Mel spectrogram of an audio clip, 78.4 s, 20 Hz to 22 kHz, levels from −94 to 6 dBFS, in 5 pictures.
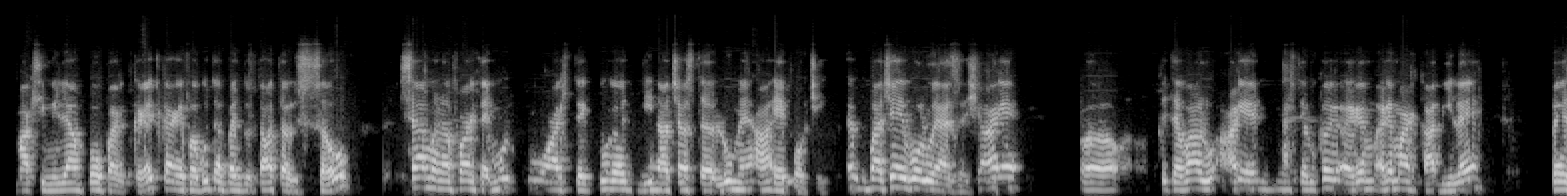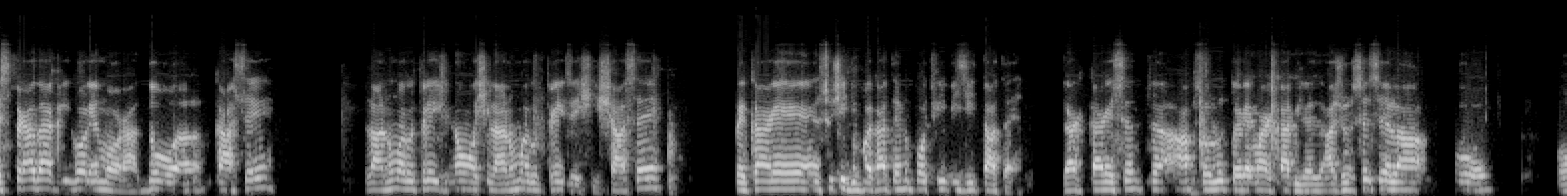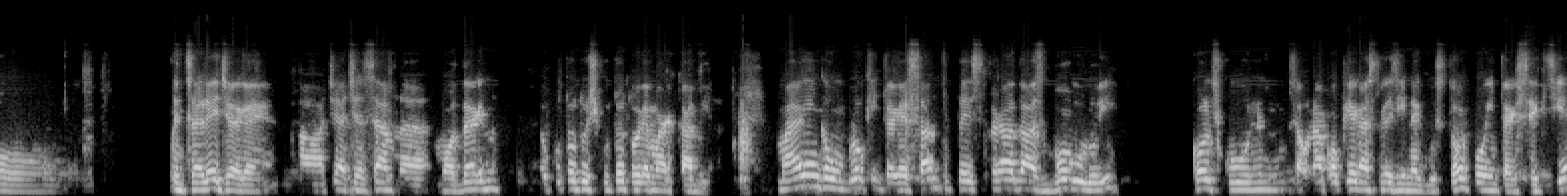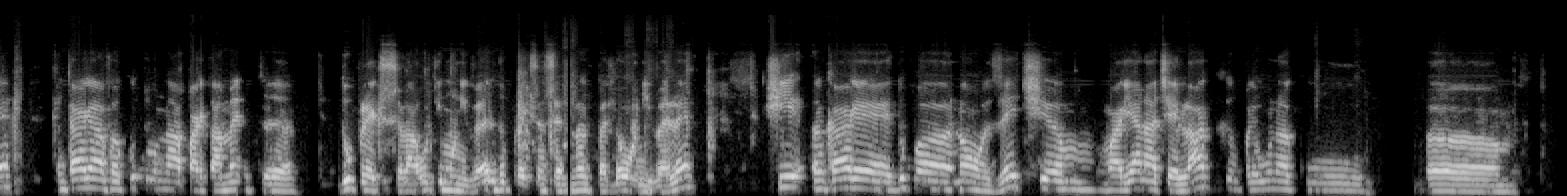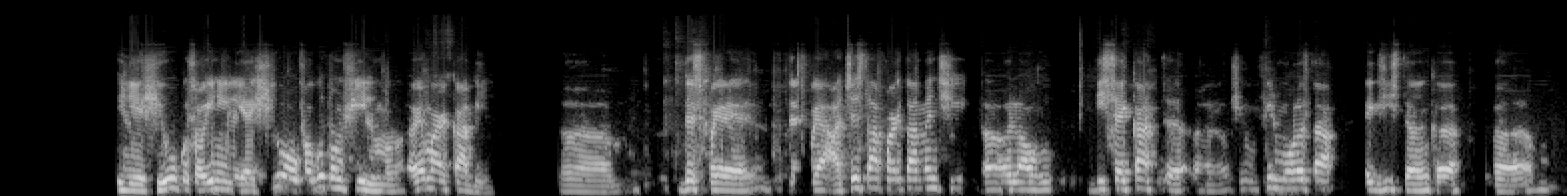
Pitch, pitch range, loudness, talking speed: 155 Hz, 145-175 Hz, -18 LUFS, 110 wpm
